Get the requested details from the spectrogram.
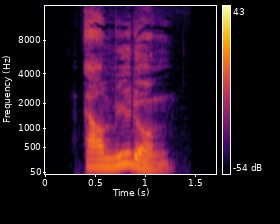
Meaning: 1. fatigue 2. weariness, tiredness
- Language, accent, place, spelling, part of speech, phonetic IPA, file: German, Germany, Berlin, Ermüdung, noun, [ɛɐ̯ˈmyːdʊŋ], De-Ermüdung.ogg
